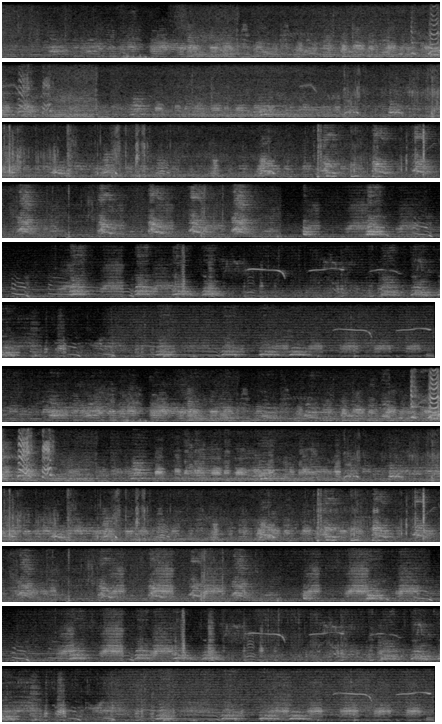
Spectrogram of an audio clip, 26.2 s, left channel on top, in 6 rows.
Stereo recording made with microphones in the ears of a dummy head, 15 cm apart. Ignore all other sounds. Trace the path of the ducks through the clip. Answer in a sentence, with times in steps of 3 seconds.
In this clip you hear the ducks in the centre from 0 s and on the right from 6 s.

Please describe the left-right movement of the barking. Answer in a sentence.
In this clip you hear the barking go left and come back.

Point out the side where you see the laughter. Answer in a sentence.
You can hear the laughter on the right.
